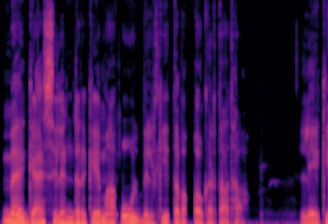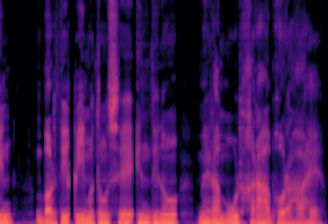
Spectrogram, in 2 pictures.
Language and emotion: Urdu, sad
